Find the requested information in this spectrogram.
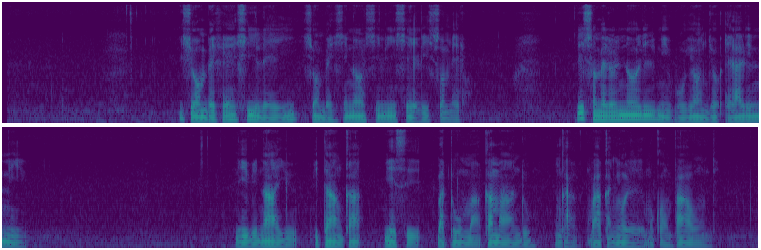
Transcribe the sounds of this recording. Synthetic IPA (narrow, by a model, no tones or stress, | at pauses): iʃo̞ːmbe̞xe̞ʃile̞jiʃo̞ːmbe̞xeʃino̞ʃiliʃe̞liso̞me̞̰lo̞ | liso̞me̞lo̞lino̞liliniβujo̞ːɲɟo̞ʔe̞̰lalilini | niβinajṵ | βitaːŋka | βje̞ːsḭ | βatuma̰kamaːndu | ŋɡa̰βakaɲolele̞̰muko̞̰ːmpawuːndi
